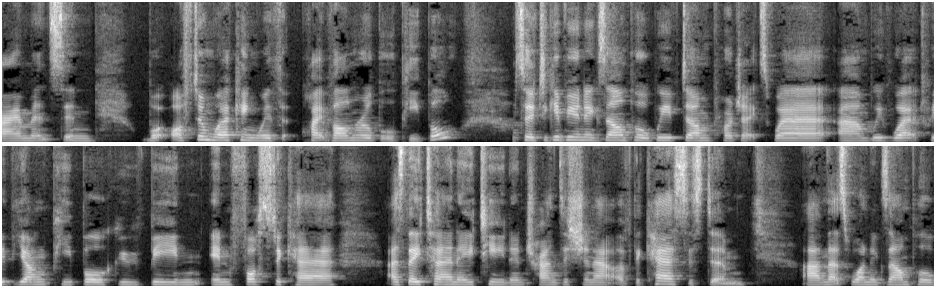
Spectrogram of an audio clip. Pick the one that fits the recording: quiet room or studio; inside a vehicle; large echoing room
quiet room or studio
